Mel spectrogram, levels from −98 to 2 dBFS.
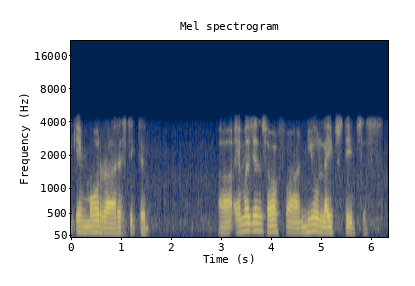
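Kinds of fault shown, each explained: Opus voice compression: muffled, hoarse, slightly robotic speech with nothing above 4.5 kHz, as a narrowband SILK coder at about 8 kbps codes the excitation coarsely.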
